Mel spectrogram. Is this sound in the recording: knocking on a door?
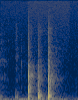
yes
